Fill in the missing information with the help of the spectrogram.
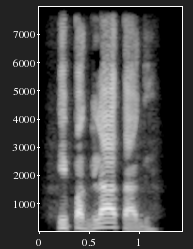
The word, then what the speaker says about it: ipaglatag: Ipaglatag. Ipaglatag. Ipaglatag is spelled as I P A G L A, T, A, G.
